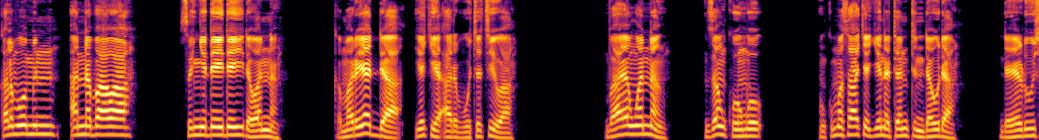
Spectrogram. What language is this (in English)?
Hausa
